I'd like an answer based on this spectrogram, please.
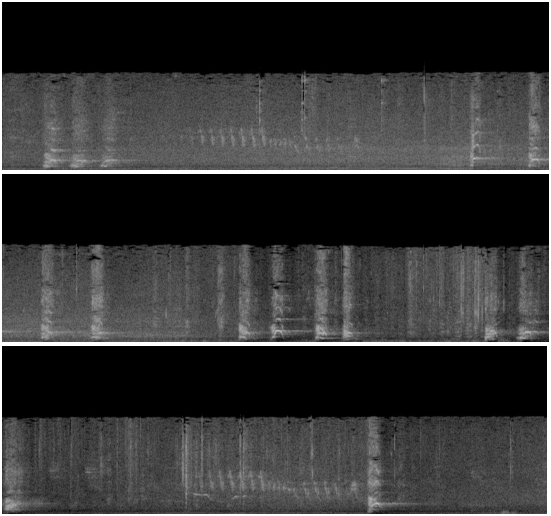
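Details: Dogs at a dog park giving short sharp barks scattered through the recording, some in quick pairs, with quiet gaps and a low background hum.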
